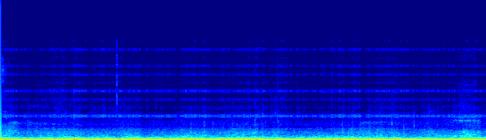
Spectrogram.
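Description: Steady low rumble of a car driving along a road, engine and road noise heard from inside the cabin.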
